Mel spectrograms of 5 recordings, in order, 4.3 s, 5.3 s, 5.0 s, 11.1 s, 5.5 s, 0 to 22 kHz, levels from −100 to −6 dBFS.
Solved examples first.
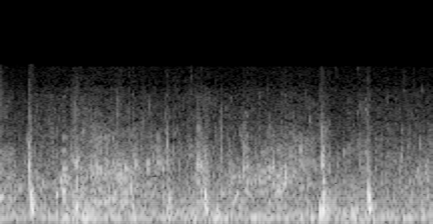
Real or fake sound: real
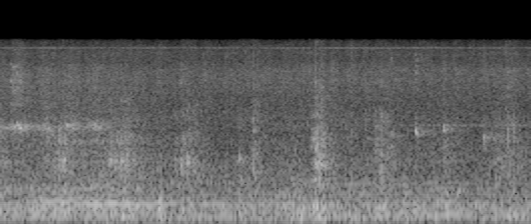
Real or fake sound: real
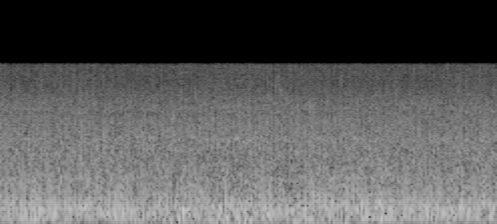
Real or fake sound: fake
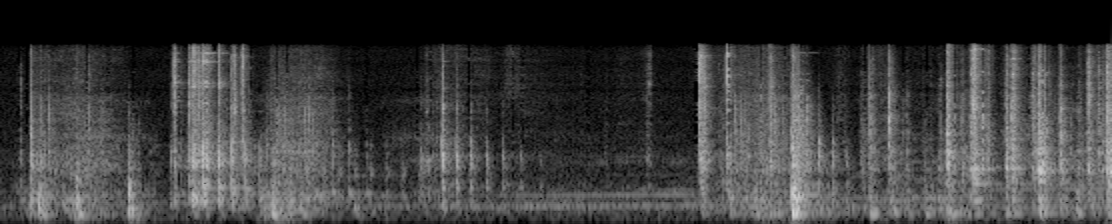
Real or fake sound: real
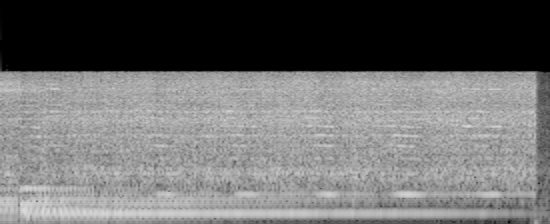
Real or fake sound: real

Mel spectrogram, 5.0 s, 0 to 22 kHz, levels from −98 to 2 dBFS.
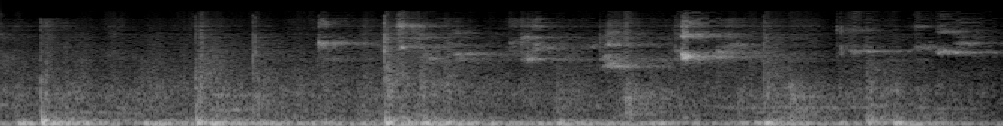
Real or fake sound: fake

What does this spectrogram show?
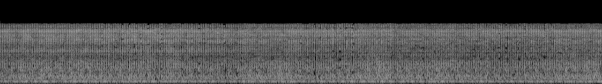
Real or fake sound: real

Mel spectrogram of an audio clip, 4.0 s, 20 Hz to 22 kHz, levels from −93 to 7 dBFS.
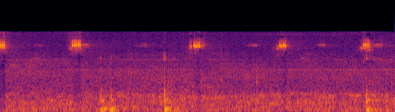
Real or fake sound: real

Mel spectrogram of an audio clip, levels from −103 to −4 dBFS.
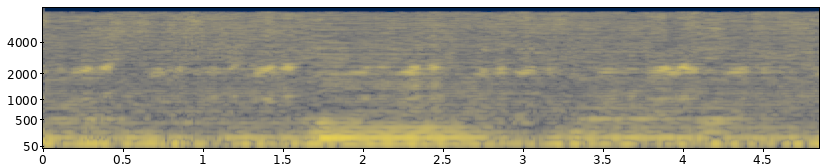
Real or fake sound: fake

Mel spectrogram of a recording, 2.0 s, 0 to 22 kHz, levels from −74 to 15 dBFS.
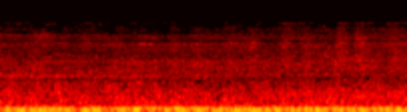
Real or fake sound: real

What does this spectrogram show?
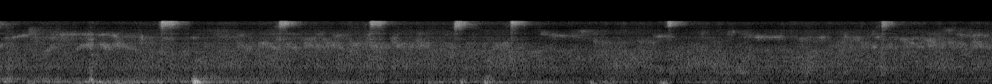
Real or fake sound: fake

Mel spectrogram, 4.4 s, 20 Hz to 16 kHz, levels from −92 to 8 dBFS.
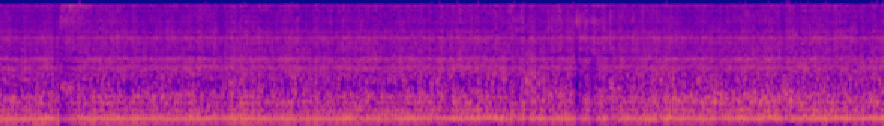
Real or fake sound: fake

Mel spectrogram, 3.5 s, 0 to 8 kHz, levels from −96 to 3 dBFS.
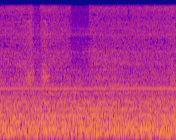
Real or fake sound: real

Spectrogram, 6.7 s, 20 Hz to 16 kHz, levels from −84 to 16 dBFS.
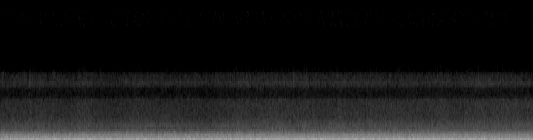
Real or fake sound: fake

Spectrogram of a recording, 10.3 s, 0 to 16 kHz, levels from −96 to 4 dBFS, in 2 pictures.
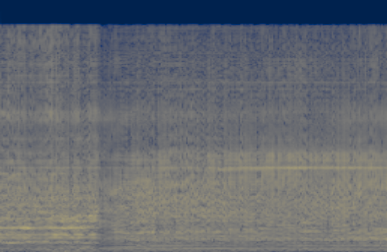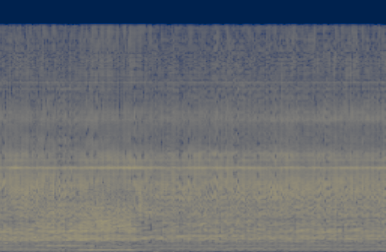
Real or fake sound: fake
